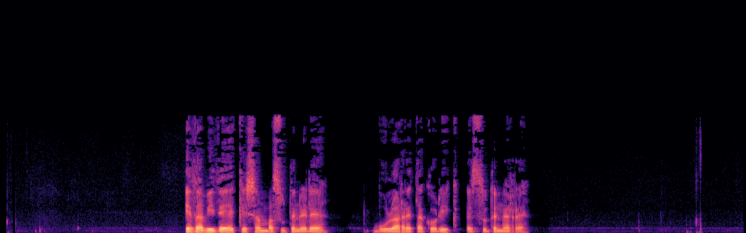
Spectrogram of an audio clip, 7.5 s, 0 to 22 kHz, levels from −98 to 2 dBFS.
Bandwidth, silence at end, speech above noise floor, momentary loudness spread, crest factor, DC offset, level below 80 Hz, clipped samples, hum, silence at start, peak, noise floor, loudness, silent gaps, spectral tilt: 11.5 kHz; 2.2 s; 54 dB; 13 LU; 22 dB; under 0.1%; -60 dBFS; under 0.1%; none; 1.85 s; -2 dBFS; -75 dBFS; -21 LUFS; none; -6.5 dB/octave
